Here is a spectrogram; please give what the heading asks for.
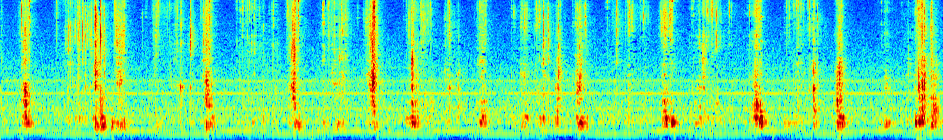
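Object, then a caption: Bubbly slime pressed with a plastic fork. The tines of a white plastic fork press repeatedly into red bubbly slime, leaving rows of holes. Each press gives a short, bright, crackly pop or squelch in a steady series over a faint, constant low hum. The pops are quick and dry, dying away almost instantly.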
